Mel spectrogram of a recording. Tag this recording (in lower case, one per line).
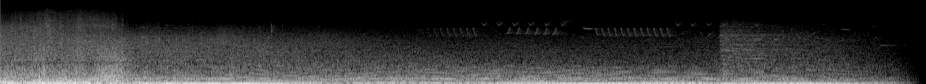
music
explosion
